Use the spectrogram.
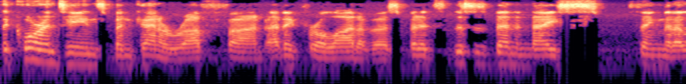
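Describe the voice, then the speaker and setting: There is noticeable background noise as a man talks at a very fast pace. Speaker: podcast co-host. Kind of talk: casual chat.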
